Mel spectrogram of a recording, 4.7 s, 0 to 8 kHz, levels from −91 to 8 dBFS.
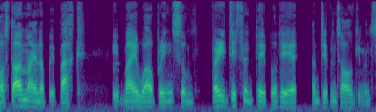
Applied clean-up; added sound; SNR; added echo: neural diffusion model UNIVERSE++.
